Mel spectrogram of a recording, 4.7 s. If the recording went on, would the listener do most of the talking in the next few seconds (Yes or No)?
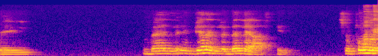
Yes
